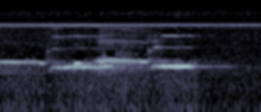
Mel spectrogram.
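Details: Mating whistles of blue jays, several birds vying for one female; a continuous flute-like tone wavers and steps between two close pitches for about one and a half seconds, then fades.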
